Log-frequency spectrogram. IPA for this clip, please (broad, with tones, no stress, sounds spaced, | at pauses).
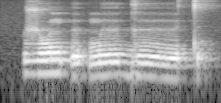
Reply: ʒ u˦ n ʔ ɨ˨ ʔ m ɨː˦ ɡ ɨː˦˨ t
